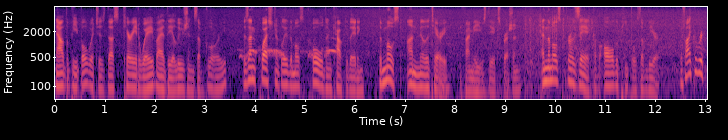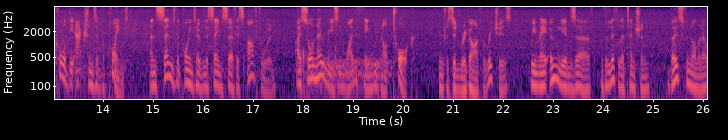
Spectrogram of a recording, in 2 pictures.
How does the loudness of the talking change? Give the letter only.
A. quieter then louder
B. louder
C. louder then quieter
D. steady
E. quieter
D.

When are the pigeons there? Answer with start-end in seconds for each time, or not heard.
3.6-5.8, 9.3-10.8, 17.9-19.8.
